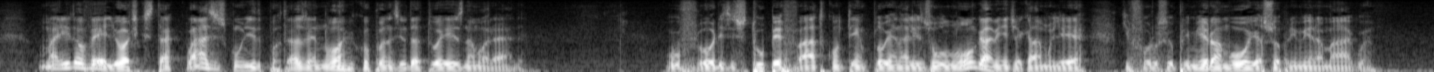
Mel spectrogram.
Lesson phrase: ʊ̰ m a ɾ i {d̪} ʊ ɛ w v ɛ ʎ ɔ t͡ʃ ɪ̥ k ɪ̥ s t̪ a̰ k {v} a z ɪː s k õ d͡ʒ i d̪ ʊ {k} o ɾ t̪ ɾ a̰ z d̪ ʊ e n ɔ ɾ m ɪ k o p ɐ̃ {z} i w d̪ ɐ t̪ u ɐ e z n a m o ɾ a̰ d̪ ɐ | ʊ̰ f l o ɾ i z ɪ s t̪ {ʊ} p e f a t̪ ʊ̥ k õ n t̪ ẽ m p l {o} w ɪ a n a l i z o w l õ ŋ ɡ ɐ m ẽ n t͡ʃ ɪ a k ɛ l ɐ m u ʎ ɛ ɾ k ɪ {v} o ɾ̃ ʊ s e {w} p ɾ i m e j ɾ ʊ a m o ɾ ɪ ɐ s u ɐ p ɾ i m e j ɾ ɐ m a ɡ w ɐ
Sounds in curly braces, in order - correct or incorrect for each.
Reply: correct, incorrect: w, incorrect: p, correct, incorrect: u, correct, incorrect: f, correct

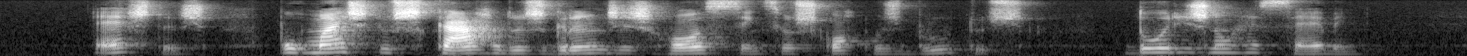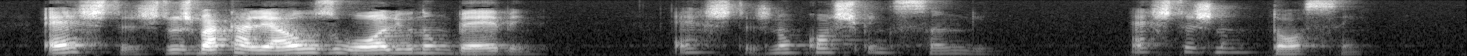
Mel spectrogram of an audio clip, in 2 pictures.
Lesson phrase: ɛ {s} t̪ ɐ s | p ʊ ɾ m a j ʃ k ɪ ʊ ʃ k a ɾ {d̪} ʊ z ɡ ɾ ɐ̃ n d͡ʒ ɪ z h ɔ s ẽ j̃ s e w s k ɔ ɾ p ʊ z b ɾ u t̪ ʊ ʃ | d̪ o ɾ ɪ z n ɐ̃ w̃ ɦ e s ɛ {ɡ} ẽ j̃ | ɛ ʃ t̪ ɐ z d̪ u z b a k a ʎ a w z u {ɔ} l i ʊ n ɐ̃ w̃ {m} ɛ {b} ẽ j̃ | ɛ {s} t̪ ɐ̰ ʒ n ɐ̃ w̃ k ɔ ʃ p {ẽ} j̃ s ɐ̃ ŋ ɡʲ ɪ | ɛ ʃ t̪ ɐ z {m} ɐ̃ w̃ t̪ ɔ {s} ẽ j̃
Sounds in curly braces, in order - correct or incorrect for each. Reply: incorrect: ʃ, correct, incorrect: b, correct, incorrect: b, correct, incorrect: ʃ, correct, incorrect: n, correct

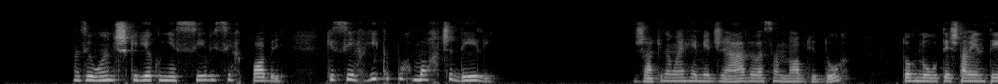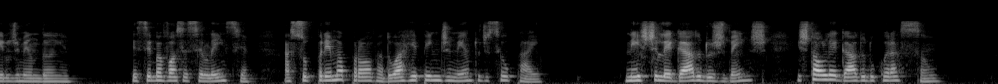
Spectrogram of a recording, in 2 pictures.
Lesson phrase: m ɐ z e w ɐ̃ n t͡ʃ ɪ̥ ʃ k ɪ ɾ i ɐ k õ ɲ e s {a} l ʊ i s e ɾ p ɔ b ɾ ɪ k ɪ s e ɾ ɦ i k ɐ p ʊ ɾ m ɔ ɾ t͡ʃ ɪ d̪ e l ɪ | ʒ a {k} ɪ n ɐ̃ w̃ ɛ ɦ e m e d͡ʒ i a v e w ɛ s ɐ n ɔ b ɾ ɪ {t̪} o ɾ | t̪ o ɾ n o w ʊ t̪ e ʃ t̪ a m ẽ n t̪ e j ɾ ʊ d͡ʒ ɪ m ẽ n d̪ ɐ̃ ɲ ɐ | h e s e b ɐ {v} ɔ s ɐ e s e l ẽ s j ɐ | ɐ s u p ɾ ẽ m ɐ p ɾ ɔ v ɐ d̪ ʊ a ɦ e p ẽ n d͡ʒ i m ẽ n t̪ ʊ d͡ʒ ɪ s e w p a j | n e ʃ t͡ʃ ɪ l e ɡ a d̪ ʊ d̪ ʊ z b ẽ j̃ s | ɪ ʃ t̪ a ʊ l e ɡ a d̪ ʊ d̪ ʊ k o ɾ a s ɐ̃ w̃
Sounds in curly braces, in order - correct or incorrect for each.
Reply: incorrect: e, correct, incorrect: d̪, correct

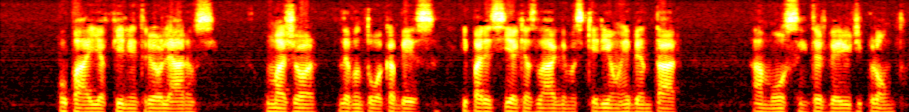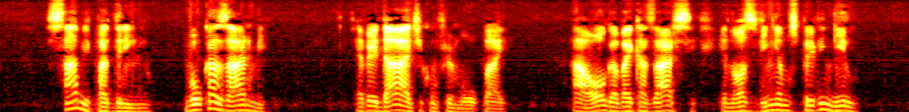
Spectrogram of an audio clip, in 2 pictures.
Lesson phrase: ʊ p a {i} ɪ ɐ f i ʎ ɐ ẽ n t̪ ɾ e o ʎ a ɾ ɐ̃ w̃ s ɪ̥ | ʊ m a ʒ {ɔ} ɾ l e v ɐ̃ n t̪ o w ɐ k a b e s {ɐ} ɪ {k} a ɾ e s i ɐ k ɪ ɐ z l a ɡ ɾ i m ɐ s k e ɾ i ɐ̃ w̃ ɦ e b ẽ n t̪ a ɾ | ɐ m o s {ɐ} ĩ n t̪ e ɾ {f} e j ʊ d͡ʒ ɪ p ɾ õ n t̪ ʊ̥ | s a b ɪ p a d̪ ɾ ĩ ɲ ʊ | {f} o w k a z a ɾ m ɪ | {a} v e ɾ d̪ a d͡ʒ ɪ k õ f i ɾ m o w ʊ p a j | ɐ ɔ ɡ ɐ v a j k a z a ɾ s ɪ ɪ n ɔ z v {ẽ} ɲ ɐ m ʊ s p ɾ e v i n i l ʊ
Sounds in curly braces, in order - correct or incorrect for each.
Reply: incorrect: j, correct, correct, incorrect: p, correct, incorrect: v, incorrect: v, incorrect: ɛ, incorrect: ĩ

